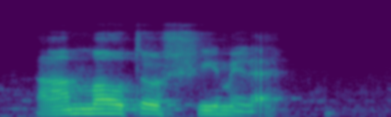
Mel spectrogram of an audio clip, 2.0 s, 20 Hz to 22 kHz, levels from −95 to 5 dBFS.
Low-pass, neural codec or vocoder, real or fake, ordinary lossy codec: 7.2 kHz; codec, 16 kHz, 4 kbps, X-Codec, HuBERT features, trained on general audio; fake; Opus, 32 kbps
